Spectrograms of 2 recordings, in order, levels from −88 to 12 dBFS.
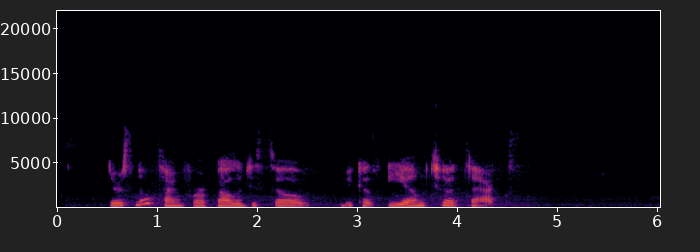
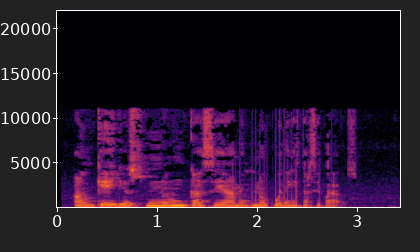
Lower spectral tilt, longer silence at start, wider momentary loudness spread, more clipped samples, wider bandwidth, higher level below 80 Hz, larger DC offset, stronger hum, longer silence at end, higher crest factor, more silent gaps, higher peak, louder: about the same, -5.5 dB/octave vs -5 dB/octave; first, 0.5 s vs 0.15 s; second, 9 LU vs 12 LU; neither; second, 9 kHz vs 11.5 kHz; second, -78 dBFS vs -50 dBFS; neither; neither; first, 1.65 s vs 0.45 s; about the same, 18 dB vs 14 dB; neither; second, -18 dBFS vs -6 dBFS; second, -35 LUFS vs -21 LUFS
